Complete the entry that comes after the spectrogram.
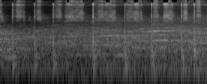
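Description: Pen writing on paper while working out partnership final accounts, a steady series of brisk scratching strokes and taps at a regular pace, close and fairly clear under a quiet room.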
